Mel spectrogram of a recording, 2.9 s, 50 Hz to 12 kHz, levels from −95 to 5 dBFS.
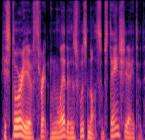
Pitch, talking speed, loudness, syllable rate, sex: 135 Hz, 165 wpm, -18 LUFS, 5.4 syllables/s, male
